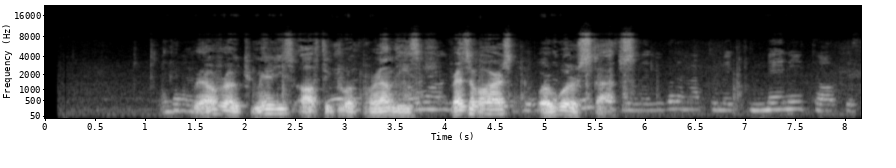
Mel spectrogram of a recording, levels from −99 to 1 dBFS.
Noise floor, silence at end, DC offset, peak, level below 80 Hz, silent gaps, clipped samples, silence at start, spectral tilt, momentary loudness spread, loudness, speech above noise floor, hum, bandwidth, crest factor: -62 dBFS; 0.1 s; under 0.1%; 0 dBFS; -56 dBFS; none; under 0.1%; 1.2 s; -6.5 dB/octave; 23 LU; -19 LUFS; 42 dB; none; 9.4 kHz; 20 dB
